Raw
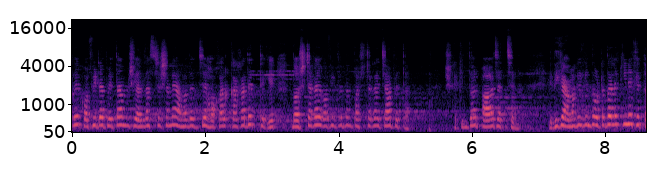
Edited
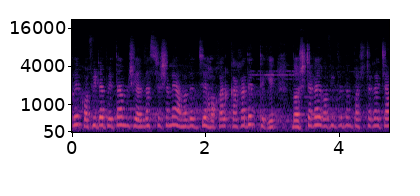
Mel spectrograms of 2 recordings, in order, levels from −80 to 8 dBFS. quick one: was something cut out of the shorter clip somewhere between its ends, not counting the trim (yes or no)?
no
